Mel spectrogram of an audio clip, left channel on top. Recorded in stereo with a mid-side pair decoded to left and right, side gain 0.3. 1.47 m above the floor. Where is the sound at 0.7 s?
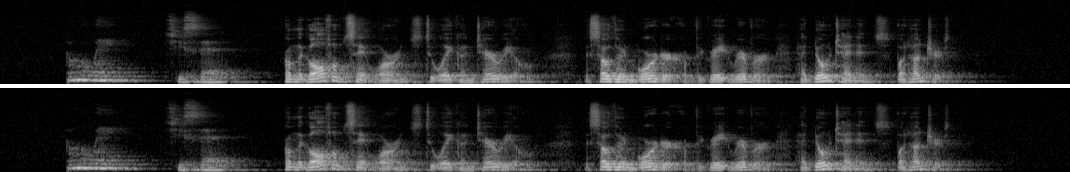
25° left, 2.5 m.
